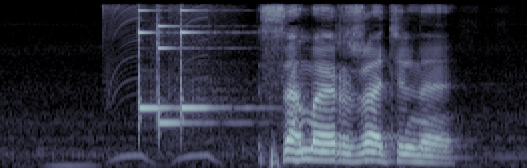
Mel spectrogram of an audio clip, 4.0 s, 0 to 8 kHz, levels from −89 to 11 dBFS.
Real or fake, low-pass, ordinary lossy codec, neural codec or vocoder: real; 7.2 kHz; MP3, 64 kbps; none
